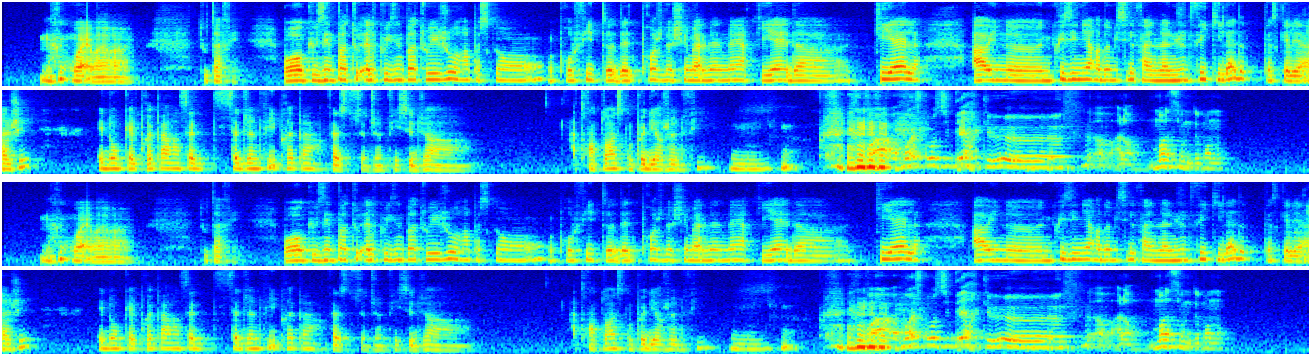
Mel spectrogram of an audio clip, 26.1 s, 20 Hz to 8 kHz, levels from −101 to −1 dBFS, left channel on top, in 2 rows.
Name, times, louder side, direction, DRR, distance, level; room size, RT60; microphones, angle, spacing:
voice 1, 0.4-1.3 1.6-2.3 2.8-13.4 14.0-17.8 18.8-21.0 21.2-22.0, left 4 dB, 50° left, 0.3 m, -28 dB
voice 2, 21.7-25.3, equal, 5° left, 1.0 m, -33 dB
10.0 x 4.5 x 2.3 m
head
